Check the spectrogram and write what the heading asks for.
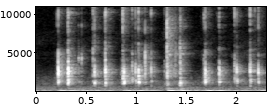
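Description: Computer keyboard typing: a rapid, uneven run of keystroke clicks as a line of code is typed.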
